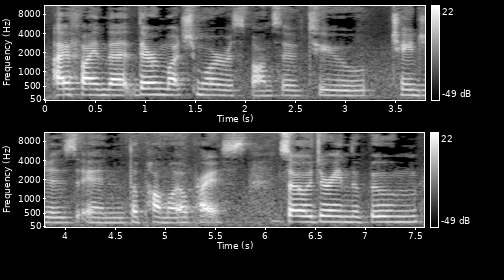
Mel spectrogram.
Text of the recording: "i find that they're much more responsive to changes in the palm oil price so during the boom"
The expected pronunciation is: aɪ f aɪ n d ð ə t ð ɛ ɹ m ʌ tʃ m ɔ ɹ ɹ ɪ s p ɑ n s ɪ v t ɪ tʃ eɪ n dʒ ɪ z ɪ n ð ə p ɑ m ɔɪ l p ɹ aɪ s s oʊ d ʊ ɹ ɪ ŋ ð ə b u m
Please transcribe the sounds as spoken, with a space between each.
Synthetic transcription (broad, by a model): aɪ f aɪ n ð ə t ð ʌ ɹ m ʌ tʃ m ɔ ɹ ɹ ɪ s p ɑ n s ɪ v t ɪ tʃ eɪ n dʒ ɪ z ɪ n ð ə p ɑ m ɔɪ l p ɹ aɪ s s oʊ d ʊ ɹ ɪ ŋ ð ə b u m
